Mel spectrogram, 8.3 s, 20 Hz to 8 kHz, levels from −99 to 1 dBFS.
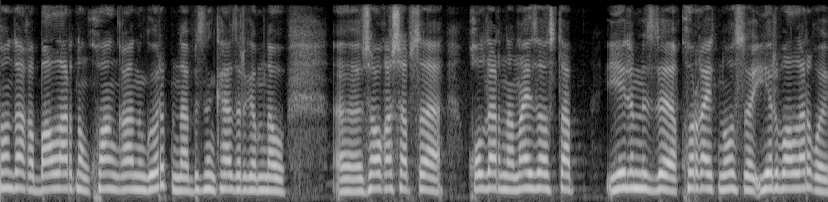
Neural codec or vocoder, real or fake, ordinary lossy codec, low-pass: none; real; AAC, 48 kbps; 7.2 kHz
